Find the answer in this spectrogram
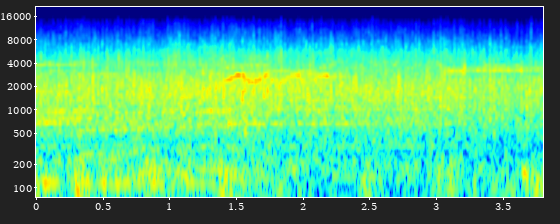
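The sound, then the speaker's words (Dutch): Sustained applause from a crowd on a live recording, a dense steady wash of clapping at an even loudness for the whole stretch, with no voices standing out above it. “En nog applaus ook nog.”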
